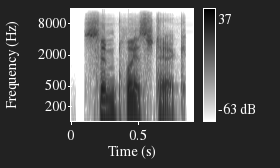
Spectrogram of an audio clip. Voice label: "simplistic", American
